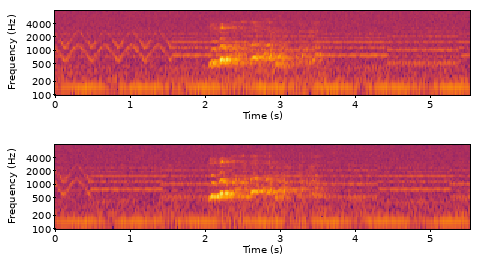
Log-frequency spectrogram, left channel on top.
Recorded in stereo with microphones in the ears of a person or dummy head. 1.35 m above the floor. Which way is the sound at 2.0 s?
30° right (ahead or behind).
